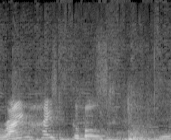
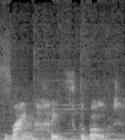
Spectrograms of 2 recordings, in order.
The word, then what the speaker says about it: Reinheitsgebot: so bear with us not even noon so Reinheitsgebot literally translates to purity command now often it's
